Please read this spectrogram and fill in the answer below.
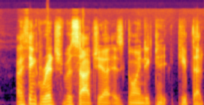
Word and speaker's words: Bisaccia: because I truly think that, how do you pronounce his name again? Rich Bisaccia. I think Rich Bisaccia is going to keep that job.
